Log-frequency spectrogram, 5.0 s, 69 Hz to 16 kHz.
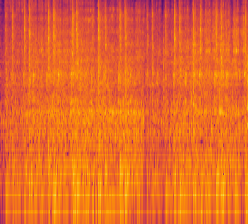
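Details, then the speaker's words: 1986 Harley-Davidson Liberty Edition Electra Glide Classic Evo, 23,000 miles, first run after a decade, air cleaner off: slow loping gallop at idle, idle speed set too low, hard on base gaskets and bottom end, to be raised. "Might be a little bit too low on the idle. Let me get a flat head. You can let it idle this low and gallop, but it's not good on the base gaskets and the bottom end."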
